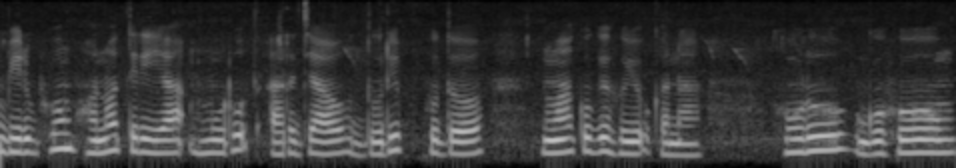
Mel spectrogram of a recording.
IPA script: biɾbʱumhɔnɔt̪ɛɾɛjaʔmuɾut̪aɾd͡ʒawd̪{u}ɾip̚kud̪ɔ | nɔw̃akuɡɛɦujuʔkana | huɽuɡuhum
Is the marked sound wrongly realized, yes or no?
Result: no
